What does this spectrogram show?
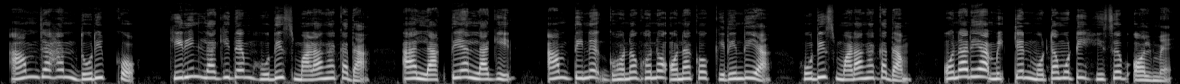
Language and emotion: Santali, neutral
